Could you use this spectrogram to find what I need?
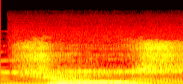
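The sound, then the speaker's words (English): A loud, deep werewolf roar, one sustained guttural bellow that swells and rumbles for about two seconds, alone with no talking. “This is no dog or no ordinary wolf. This is Lugaru.”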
